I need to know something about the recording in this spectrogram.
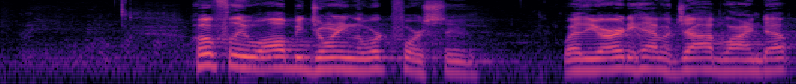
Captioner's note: none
